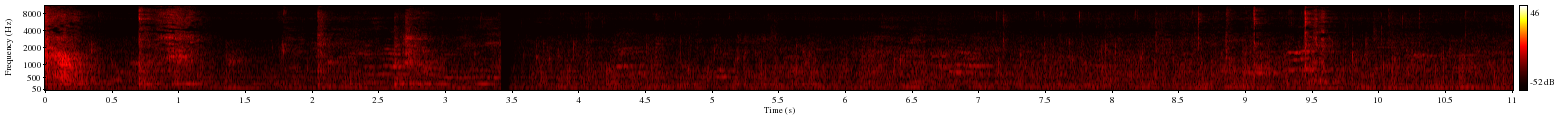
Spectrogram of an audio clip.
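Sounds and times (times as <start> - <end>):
stew bubbling and crackling: 0.0 - 11.0.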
